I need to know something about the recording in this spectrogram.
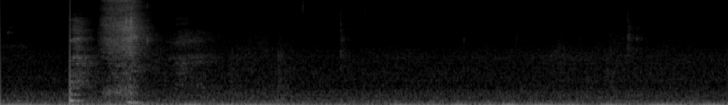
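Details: One sharp sneeze after a quick intake of breath, from a person who reports long-standing rhinitis and allergies, including house dust.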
